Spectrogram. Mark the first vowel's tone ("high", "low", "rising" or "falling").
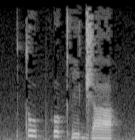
high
